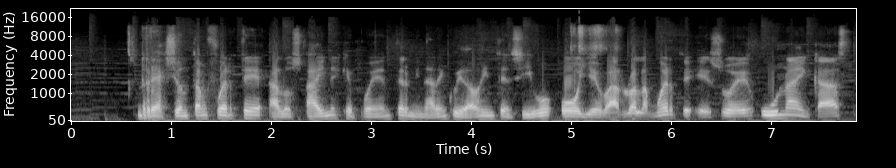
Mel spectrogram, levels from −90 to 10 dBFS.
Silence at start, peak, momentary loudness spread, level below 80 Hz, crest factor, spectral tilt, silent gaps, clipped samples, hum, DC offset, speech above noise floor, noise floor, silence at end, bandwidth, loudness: 0.55 s; -2 dBFS; 6 LU; -54 dBFS; 14 dB; -5.5 dB/octave; none; under 0.1%; none; under 0.1%; 37 dB; -52 dBFS; 0.1 s; 12.5 kHz; -16 LUFS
